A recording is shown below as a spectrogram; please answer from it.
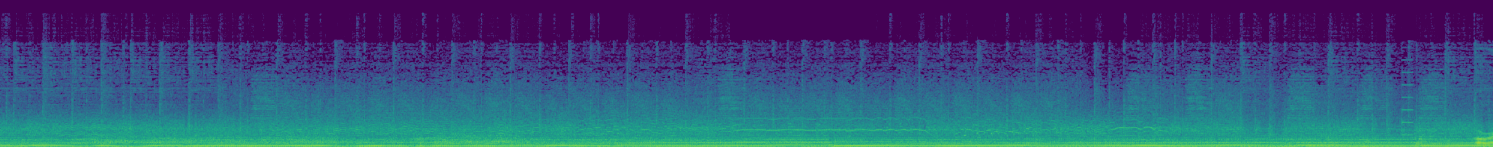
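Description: A Ford Mustang's racing engine in the Gran Turismo Sport video game drones steadily for about twenty seconds, its pitch rising and dropping through gear changes, with faint tire squeal and other cars mixed in.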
